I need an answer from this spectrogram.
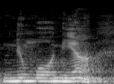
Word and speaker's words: pneumonia: एन और एस से पहले पी हो तो पी साइलेंट होता है। फॉर एग्जाम्पल PNEUMONIA, न्यूमोनिया, यानी एन से पहले पी है तो यहाँ अपना पी साइलेंट है, पी की साउंड नहीं बोलना है इस वर्ड में।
